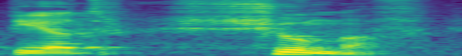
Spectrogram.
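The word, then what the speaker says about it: Piotr Szumow: En la Wikipedia en polaco lo presentan como Piotr Schumow, igual pronunciado Piotr Schumow.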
